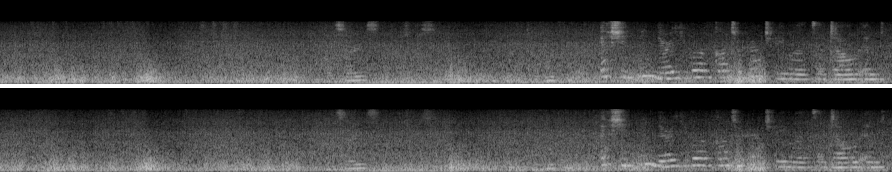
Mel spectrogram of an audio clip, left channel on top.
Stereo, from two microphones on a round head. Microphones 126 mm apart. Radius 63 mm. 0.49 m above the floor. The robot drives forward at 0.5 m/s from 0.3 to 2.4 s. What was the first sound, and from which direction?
A man speaking, 55° left (ahead or behind).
